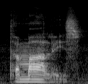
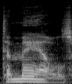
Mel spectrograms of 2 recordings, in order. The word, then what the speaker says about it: tamales: about that one is if it actually was an english word we probably would pronounce it different right we'd probably say like to males or something uh because you know for example we have the word females in spanish or sorry in english so look at this word when we say that is females we don't say females right but since this one came from spanish we just kind of adopted that pronunciation tamales okay all right this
